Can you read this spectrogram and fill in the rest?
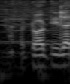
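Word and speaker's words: tortilla: Recipe card अगर आप देखेंगे तो उसमें लिखा हुआ है टॉर्टिया, टॉर्टिला जिसको आमतौर पे प्रोनाउंस तो टॉटिया होता है लेकिन लिखा जाता है टॉटिला।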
